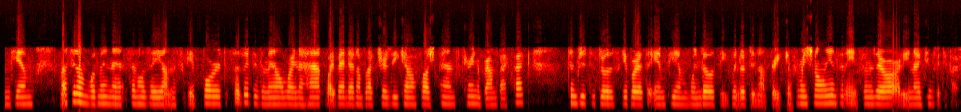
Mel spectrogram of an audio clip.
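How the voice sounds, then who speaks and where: Male police radio dispatcher, high voice, fast clipped codes, dull scanner sound. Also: clear, resonant tone. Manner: rapid clipped codes, flat readouts. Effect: police radio transmission.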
